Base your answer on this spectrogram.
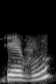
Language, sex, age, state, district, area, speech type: Kannada, female, 30-45, Karnataka, Vijayanagara, rural, conversation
